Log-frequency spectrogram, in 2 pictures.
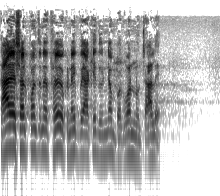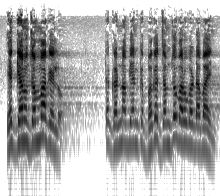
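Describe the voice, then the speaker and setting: A man telling devotional folk stories in a preachy, jokey and animated way. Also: high voice, moderate pace, pauses often, in a large hall. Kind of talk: devotional storytelling sermon.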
